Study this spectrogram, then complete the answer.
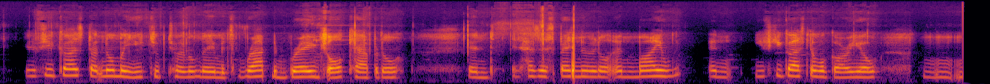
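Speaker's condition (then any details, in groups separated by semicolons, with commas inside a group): No condition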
